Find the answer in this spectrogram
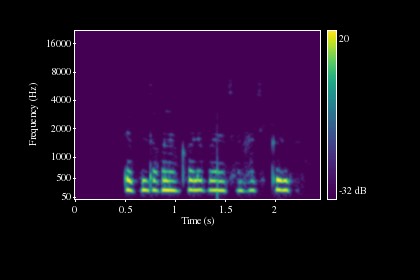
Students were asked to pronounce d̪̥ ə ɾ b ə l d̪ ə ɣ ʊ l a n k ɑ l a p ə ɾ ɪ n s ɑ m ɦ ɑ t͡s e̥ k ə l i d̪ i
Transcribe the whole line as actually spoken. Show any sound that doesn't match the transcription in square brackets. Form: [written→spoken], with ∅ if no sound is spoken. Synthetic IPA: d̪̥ ə [ɾ→∅] b ə l d̪ ə ɣ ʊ l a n k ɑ l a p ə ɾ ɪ n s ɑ [m→n] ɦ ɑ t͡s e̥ k ə [l→ɽ] i d̪ i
